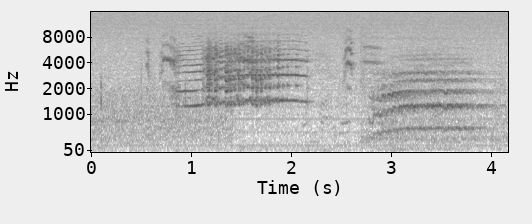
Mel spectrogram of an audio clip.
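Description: A young goat bleating twice: a call about a second in, then a longer bleat near the end that starts with a rising pitch.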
